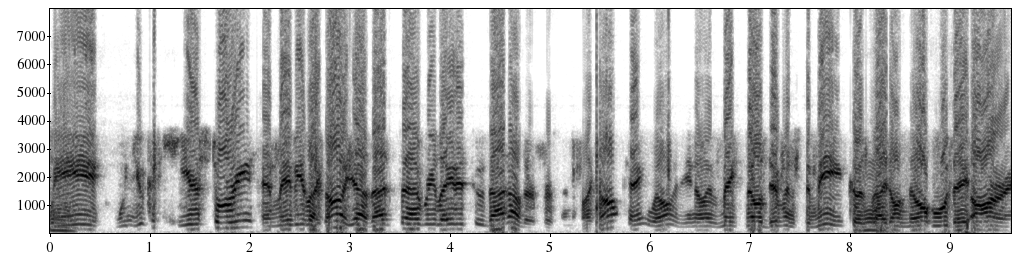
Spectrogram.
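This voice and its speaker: Over noticeable background noise, a man with a high voice speaks at a moderate pace with ordinary pitch variation and hardly any pauses. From Mexico, Monterrey. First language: Spanish. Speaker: actor. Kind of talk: interview.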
